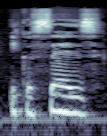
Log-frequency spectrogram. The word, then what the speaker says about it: écossaise: of the feminine version, écossaise, galloise, with a z sound at the end.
